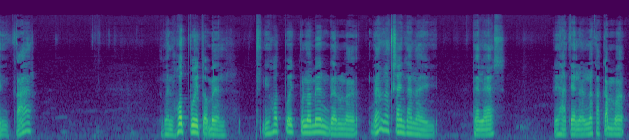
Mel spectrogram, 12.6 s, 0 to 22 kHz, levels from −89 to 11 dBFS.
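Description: Speech throughout has gritty, metallic s sounds and synthetic-sounding treble ending at 14.9 kHz, likely HE-AAC compression rebuilding the highs by band replication.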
